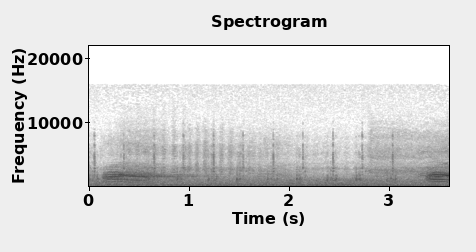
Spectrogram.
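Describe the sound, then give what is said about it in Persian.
Harsh crow caws ring out twice, at the start and again near the end, with fainter calls and a steady outdoor hum in between, at dawn in a street; no one speaks. “ما و این کلاغ‌های قشنگ نازنین که صبح سحر کوچه رو روی سرشون گذاشتن.”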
